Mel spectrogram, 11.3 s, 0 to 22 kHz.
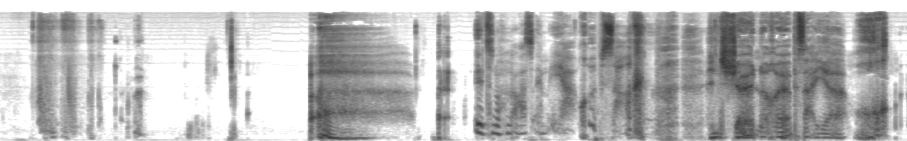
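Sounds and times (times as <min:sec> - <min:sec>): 
loud sip of a drink made noisy for ASMR: 0:00.4 - 0:01.4
speech: 0:00.7 - 0:01.0, 0:06.0 - 0:11.1
loud voiced breathy exhale after the swallow: 0:04.0 - 0:05.2.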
